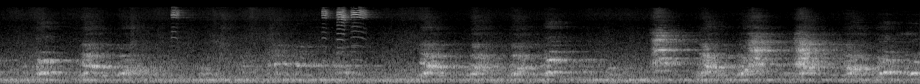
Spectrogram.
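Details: Buddy, a Labrador Retriever available for adoption, lets out bursts of sharp barks in uneven groups, with brief metallic clinks and a constant low background hum.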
